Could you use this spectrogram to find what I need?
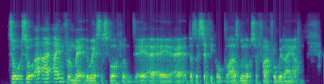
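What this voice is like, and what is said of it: Scottish accent. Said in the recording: “you can tell from ... accent, he's a real Scotsman”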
